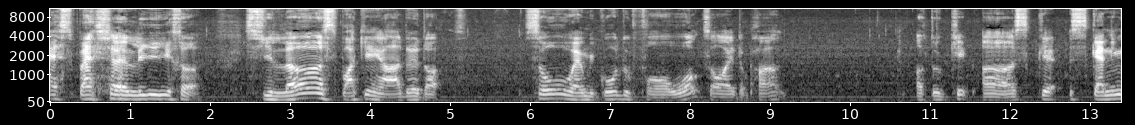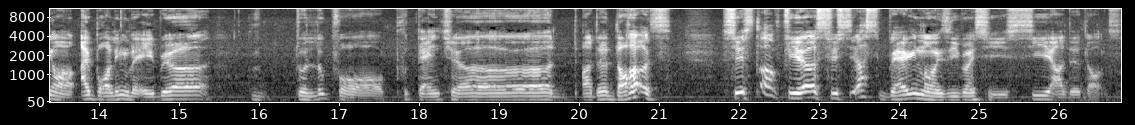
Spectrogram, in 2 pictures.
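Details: Adult man with sporadic spinocerebellar ataxia since 2002, speaking as self-directed speech therapy; ataxic dysarthria.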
